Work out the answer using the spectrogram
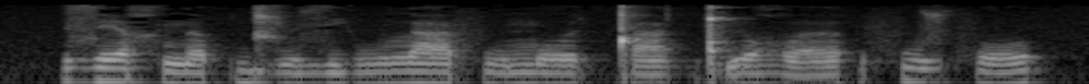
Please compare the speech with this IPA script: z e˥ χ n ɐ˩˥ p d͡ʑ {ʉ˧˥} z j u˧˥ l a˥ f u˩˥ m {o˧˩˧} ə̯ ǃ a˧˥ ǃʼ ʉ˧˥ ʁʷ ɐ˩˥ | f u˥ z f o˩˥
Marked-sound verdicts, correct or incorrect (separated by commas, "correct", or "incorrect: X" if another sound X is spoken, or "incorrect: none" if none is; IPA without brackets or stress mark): incorrect: ʉ˨˩, incorrect: o˧˥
